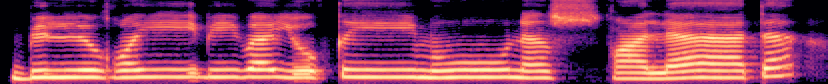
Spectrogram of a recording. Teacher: قاف کو تھوڑا سا لمبا کریں گے، موٹا کر کے پڑھیں گے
